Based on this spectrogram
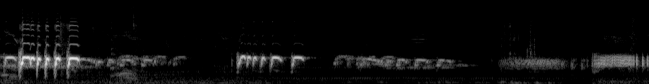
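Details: Javanese local zebra dove lure song for trapping: an emphatic string of sharp coos, then softer rolling purrs, repeated in short phrases separated by silent gaps.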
